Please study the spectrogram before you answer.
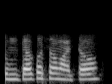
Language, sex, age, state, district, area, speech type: Goan Konkani, female, 18-30, Goa, Tiswadi, rural, conversation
